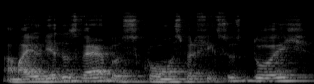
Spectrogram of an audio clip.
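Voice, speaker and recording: A man teaching a grammar lesson, explaining haltingly with many fillers and "right?" checks, and carefully pronouncing example words. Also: fairly high pitch, steady tone, a little mellow, roomy sound. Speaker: German teacher.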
